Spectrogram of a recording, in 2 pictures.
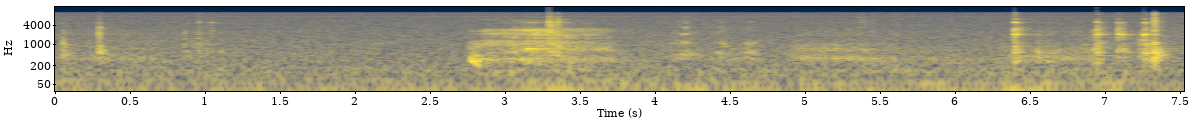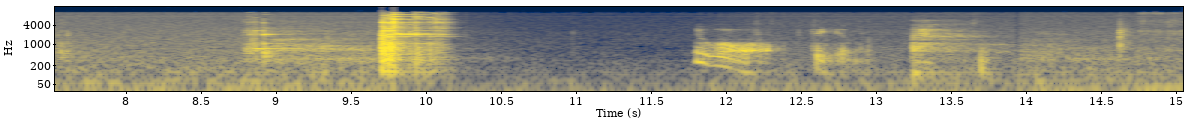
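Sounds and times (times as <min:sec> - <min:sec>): metal tools clinking: 0:09.7 - 0:10.2.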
